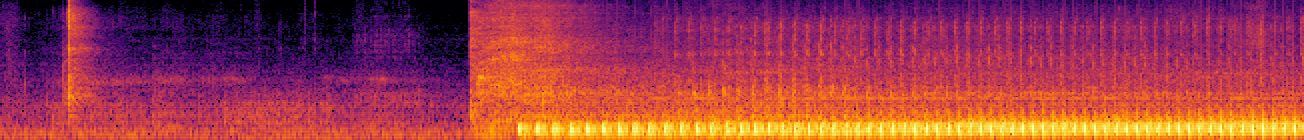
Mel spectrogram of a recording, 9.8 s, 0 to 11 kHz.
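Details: Small-capacity single-cylinder motorbike started during a no-start diagnosis with a voltmeter on the battery: 12.58 V before starting, nearly 15 V charging after; fires after a quiet pause and settles into a steady, even putter about three beats a second; healthy idle.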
